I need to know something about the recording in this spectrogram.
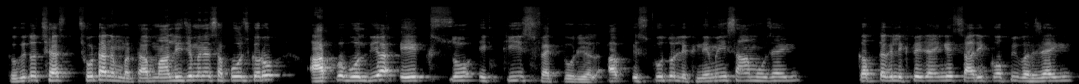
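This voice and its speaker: A man's voice: on the high side, darkish tone. A man teaching a live online math class, coaxing and quizzing his students as he explains. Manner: coaxing, quizzing students, switching between Hindi and English terms.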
